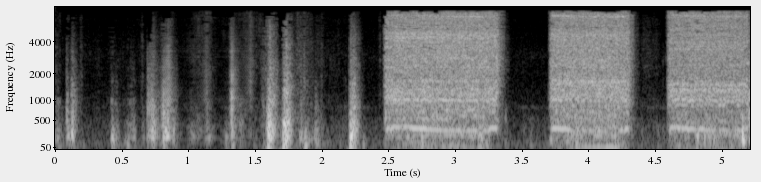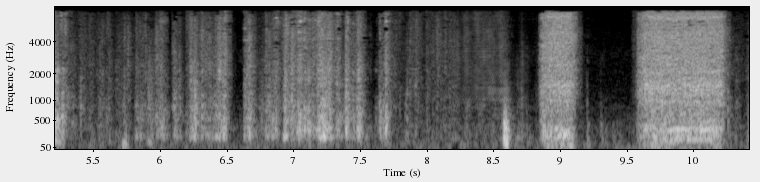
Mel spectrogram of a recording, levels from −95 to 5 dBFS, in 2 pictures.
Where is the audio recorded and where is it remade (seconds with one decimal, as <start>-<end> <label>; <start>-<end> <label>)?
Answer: 0.0-0.7 recorded; 0.7-1.5 remade; 1.5-8.2 recorded; 8.2-8.8 remade; 8.8-10.4 recorded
